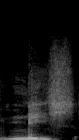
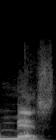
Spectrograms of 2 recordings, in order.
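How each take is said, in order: First: The vowel sounds like the 'i' in 'fish'. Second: The vowel sounds like the 'e' in 'mesh'. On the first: The speaker calls it right. "So it's pronounced Mish" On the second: The speaker calls it wrong. "I said Mesh. That wasn't the name"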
